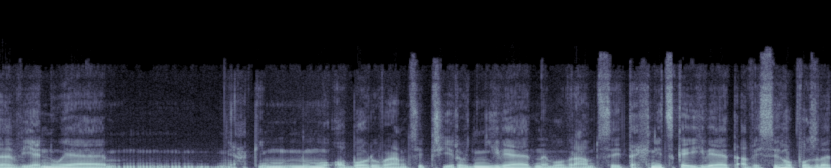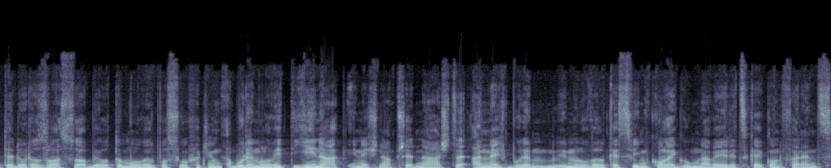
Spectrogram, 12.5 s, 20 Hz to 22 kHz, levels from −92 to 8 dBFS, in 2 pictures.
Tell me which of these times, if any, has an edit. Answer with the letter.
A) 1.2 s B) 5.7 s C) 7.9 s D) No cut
C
